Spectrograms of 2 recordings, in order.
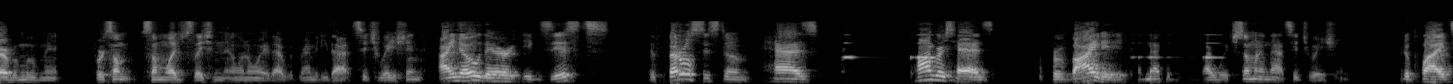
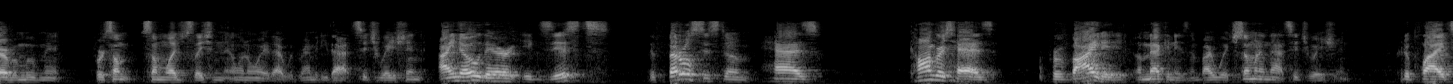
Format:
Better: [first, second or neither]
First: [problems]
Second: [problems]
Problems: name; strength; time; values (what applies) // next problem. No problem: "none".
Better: second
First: noise reduction (neural mask model RNNoise)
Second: none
